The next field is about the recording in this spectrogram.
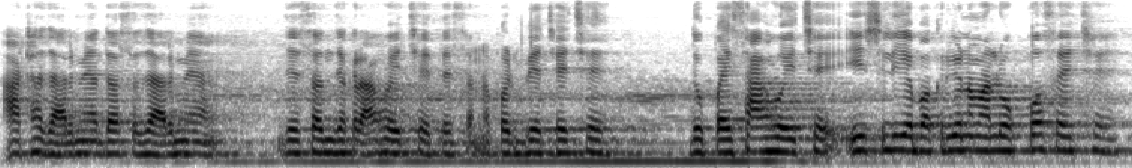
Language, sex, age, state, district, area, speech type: Maithili, female, 30-45, Bihar, Begusarai, rural, spontaneous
